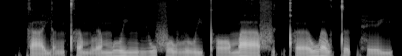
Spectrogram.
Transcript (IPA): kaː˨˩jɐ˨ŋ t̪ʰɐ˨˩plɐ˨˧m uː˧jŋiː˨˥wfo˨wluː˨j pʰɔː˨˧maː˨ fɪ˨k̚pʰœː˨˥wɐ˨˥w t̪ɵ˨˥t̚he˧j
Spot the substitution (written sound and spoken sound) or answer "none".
p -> m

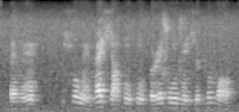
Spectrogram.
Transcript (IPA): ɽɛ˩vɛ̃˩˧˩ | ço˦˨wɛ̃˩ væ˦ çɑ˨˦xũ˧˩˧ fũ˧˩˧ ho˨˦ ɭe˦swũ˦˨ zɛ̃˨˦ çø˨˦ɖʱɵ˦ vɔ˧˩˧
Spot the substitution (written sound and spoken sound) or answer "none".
none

